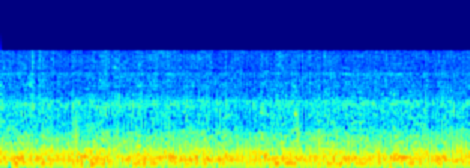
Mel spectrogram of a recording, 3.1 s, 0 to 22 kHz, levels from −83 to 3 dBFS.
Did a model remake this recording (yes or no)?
yes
